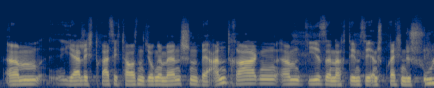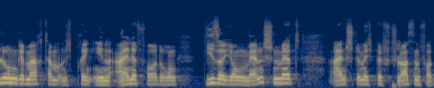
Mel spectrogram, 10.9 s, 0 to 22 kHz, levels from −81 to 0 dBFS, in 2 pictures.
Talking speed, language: 140 wpm, German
